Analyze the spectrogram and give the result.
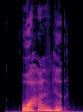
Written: ordholdenhed

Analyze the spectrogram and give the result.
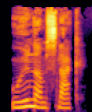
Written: UDENOMSSNAK

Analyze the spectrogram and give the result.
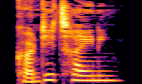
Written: konditræning

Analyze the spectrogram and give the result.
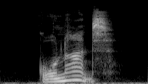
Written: grundrens

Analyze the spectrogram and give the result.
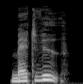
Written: mathvid

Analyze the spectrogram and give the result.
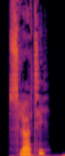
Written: zloty

